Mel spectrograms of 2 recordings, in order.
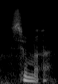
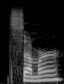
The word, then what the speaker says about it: Sumer: Suma. Yeah. Most people pronounce it summer. It's not. That's not how you pronounce it. That's what I thought it was pronounced as, but it's suma.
